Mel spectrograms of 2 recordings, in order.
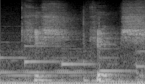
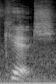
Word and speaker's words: kitsch: So you could say, his home is full of 1950s kitsch. It means the same thing in German and in English, and it's also pronounced the same.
